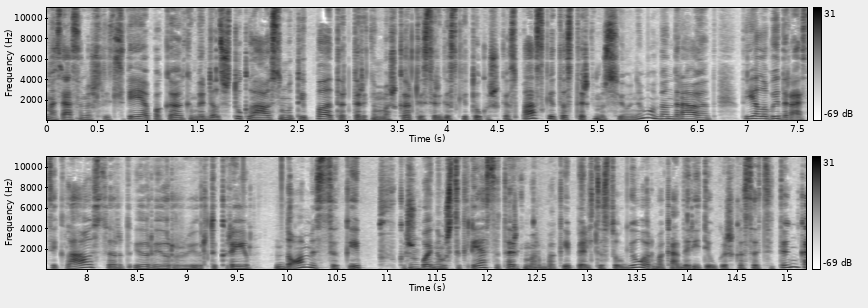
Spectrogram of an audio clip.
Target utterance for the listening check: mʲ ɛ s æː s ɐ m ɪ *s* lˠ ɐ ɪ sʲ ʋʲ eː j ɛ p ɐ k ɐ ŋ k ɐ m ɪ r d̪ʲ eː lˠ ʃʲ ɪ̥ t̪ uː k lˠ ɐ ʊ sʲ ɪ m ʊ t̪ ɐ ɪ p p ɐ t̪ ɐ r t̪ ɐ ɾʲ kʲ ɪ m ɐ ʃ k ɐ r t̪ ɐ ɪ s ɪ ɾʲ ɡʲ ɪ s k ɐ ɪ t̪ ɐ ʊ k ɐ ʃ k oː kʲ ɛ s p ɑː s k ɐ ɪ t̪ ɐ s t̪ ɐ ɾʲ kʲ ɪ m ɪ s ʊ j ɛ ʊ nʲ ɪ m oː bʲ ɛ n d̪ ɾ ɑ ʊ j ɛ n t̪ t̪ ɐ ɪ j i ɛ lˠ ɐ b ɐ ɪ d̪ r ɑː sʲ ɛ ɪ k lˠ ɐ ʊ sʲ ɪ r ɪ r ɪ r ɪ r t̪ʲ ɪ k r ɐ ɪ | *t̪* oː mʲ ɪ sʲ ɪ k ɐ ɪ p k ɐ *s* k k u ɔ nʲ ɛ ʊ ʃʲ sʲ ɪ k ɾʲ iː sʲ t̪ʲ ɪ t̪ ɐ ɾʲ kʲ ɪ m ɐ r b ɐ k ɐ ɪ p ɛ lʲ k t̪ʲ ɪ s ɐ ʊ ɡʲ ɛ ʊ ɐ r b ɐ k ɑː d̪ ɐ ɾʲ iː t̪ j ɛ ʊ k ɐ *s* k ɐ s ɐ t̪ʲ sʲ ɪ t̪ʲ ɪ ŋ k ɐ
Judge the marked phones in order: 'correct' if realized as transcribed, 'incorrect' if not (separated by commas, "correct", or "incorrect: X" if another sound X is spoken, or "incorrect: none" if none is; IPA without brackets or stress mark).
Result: incorrect: ʃ, incorrect: d̪, incorrect: ʃ, incorrect: ʃ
